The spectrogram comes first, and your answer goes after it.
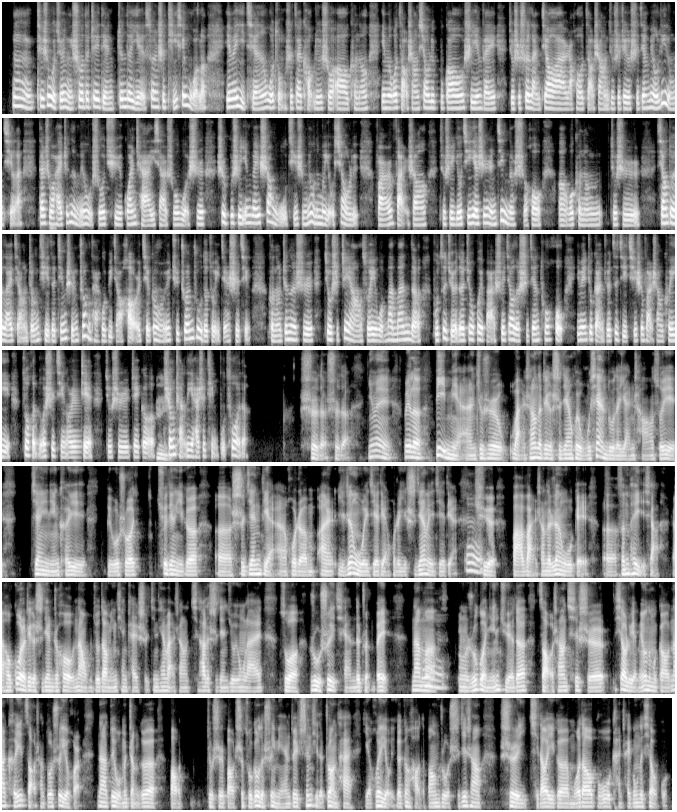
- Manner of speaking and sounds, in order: other background noise; stressed: "避免"
- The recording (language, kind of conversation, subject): Chinese, advice, 为什么我很难坚持早睡早起的作息？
